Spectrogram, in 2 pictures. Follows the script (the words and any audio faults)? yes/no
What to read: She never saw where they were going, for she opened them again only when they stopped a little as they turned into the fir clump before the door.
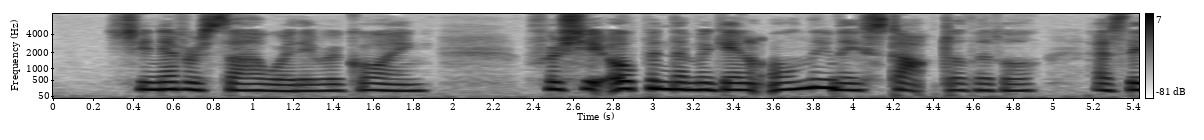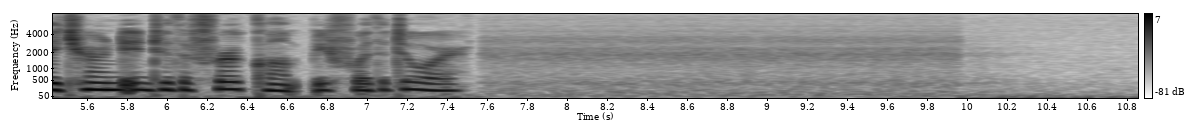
no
